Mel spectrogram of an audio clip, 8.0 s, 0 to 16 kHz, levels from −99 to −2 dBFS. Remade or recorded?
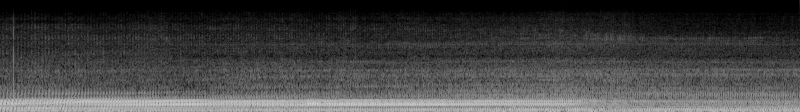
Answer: recorded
